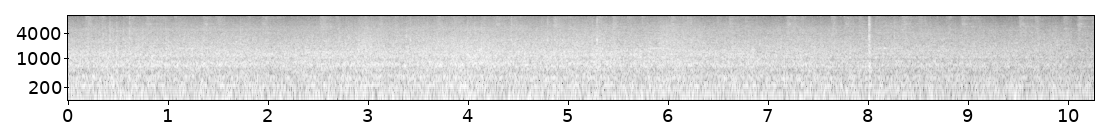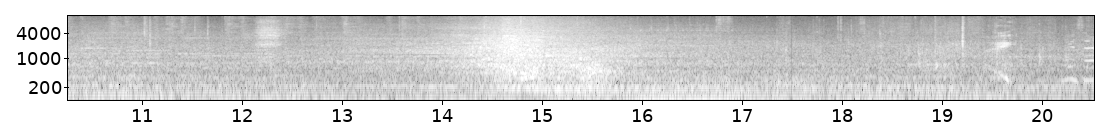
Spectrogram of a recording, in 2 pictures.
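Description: Car cabin noise while driving on a highway: steady engine and tyre noise, with a louder whoosh about fifteen seconds in as an oncoming vehicle passes. The noise eases off near the end as the car slows.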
